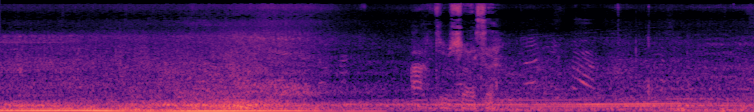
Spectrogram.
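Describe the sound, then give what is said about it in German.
Motorway traffic noise heard from underneath the motorway: a heavy, steady low engine rumble that swells for the first few seconds, then eases to a softer drone while a voice exclaims over it. “Das klingt wie eine Autobahn.”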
